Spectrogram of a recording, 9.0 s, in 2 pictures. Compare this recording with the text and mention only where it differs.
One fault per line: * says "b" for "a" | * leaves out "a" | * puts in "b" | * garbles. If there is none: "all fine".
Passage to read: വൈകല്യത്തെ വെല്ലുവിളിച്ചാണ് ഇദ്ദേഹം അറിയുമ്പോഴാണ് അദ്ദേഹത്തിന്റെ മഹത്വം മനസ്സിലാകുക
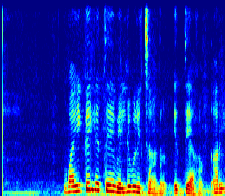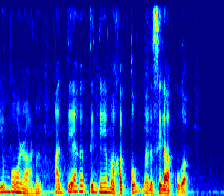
all fine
